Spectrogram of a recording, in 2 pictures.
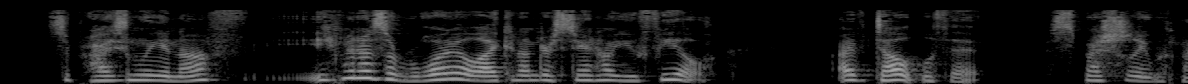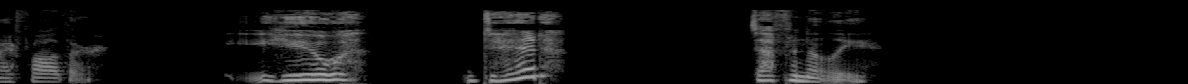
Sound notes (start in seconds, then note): none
